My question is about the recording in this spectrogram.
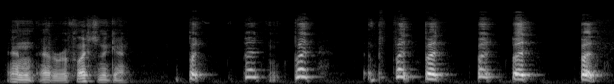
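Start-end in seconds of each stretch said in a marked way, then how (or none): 1.9-6.1 high panicked stammer; much higher, louder stuttering young mare. Acted. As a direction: splutter in shock. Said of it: "stuttered Cadance".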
